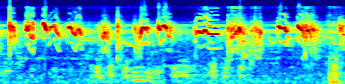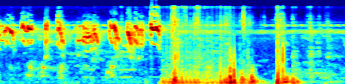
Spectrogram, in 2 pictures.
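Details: Month-old crescent-chested warbler chick learning to sing in captivity, tutored with recordings of other birds: quick high twittering phrases for five seconds, then several loud rustling, knocking bursts near the end.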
